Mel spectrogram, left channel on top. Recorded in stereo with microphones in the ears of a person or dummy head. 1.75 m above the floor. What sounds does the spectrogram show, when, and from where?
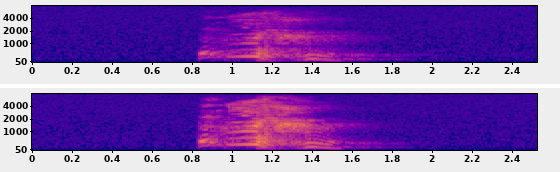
0.8 s a sneeze: 40° right (ahead or behind), 1.0 m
